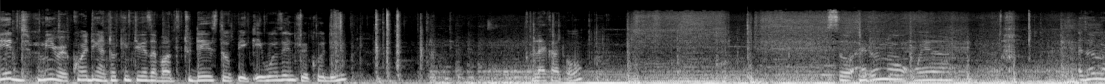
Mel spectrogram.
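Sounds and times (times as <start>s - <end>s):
low rumble inside car cabin: 0.0s - 11.0s.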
